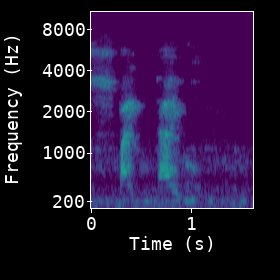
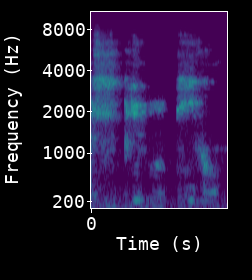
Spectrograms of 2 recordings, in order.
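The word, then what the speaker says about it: Spuyten Duyvil: Like there's a neighborhood in New York in the Bronx called Spike Dybel, but when you look at it phonetically, it looks like Sputin Devil.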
